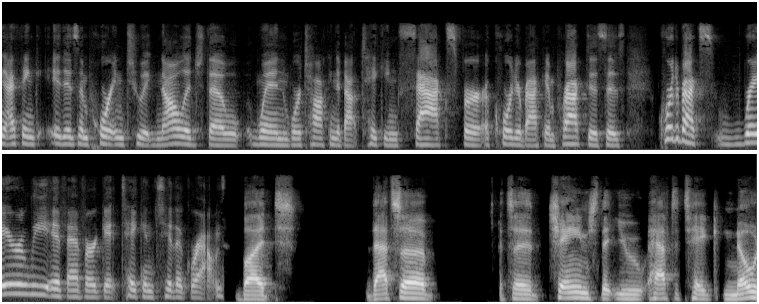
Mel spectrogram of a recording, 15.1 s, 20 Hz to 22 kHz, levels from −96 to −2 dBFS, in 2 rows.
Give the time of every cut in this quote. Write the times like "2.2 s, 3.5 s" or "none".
9.8 s

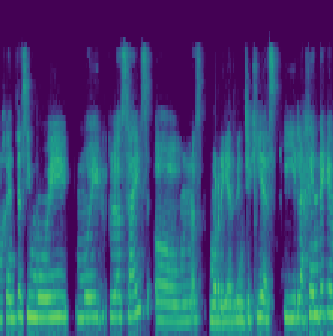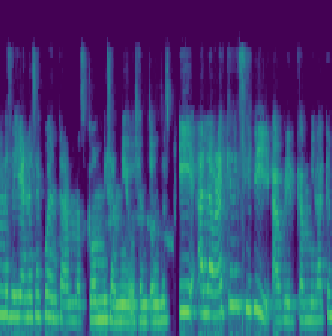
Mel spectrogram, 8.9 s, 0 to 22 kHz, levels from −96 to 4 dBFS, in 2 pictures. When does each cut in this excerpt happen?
3.7 s

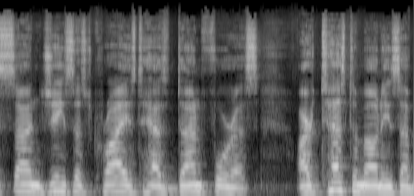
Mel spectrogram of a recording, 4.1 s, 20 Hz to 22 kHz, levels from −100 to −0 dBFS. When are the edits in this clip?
none

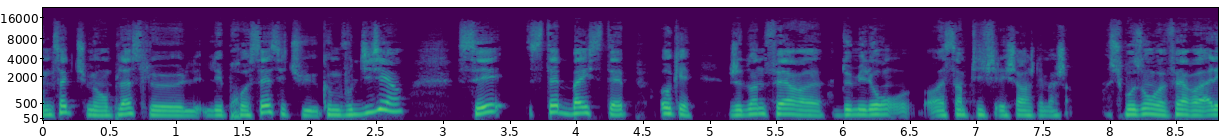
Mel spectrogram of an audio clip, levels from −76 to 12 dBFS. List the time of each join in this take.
4.6 s, 5.9 s, 7.1 s

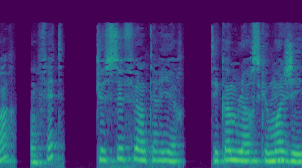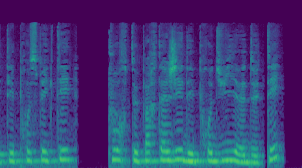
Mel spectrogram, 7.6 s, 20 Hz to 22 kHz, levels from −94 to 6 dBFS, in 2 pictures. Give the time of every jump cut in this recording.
2.5 s

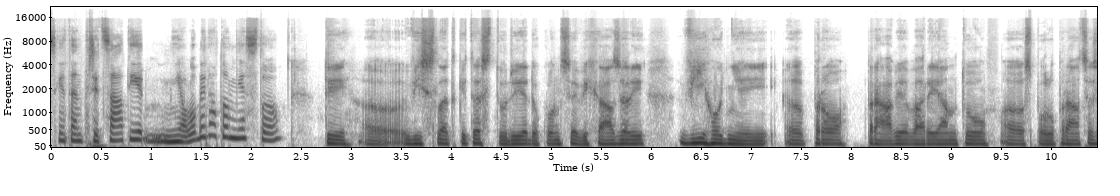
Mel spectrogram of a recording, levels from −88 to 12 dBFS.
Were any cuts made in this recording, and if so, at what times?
0.9 s, 2.7 s

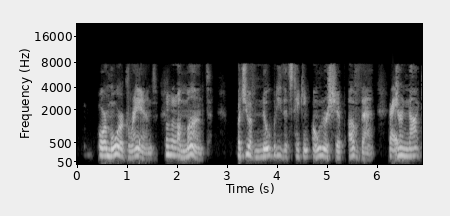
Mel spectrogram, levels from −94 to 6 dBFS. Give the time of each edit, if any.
none

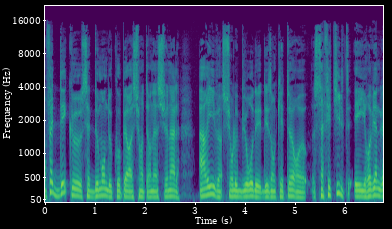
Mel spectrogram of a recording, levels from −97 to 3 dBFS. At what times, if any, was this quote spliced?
3.5 s, 5.2 s

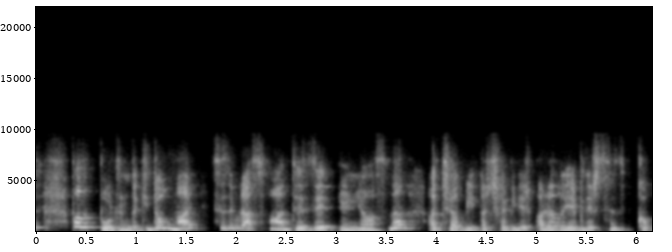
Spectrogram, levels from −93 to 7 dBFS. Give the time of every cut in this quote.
none

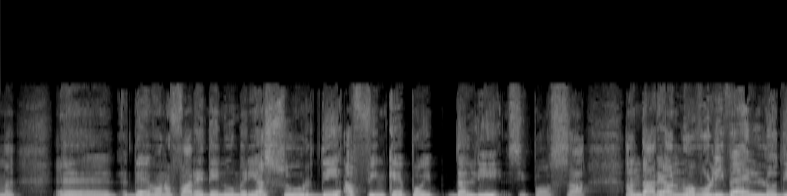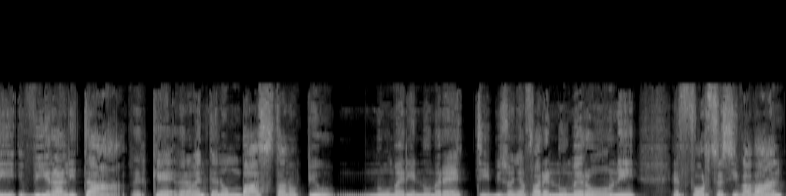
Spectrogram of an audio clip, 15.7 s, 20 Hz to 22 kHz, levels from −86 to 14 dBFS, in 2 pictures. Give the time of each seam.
5.0 s

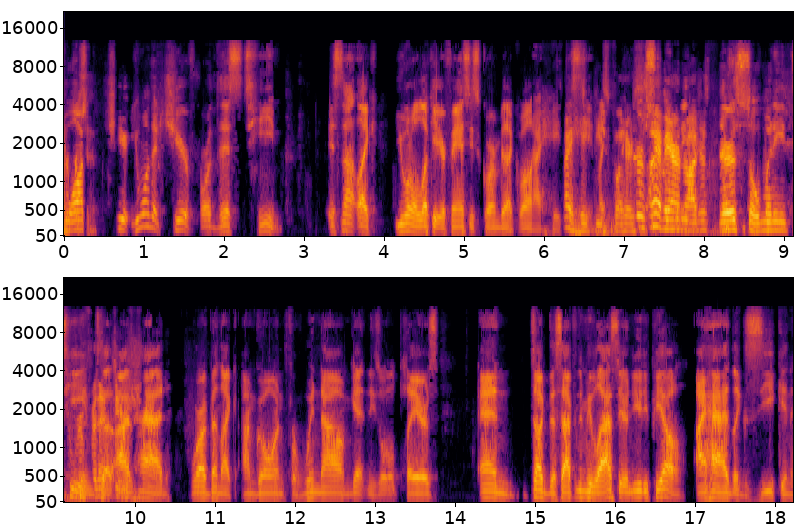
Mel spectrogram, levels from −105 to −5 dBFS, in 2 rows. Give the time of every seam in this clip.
5.8 s, 8.0 s

